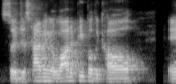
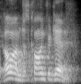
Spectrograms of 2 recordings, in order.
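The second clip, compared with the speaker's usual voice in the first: high, louder, offhand reply; quick, friendly familiarity; 9 semitones higher, 5 dB louder, faster than usual. Shown as a demonstration. Caller answering the gatekeeper, quick and familiar like a friend. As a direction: brush it off like you're his friend. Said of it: "You say it really quick, like you know Jim, and, like, he's your friend".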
